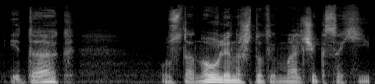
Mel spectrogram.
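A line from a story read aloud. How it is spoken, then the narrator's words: Muffled, hollow. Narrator (Russian): продолжал лама глухо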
